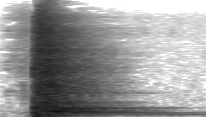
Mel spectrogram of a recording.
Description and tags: hit someting
I smash a bin liner in my bathroom
I used my laptop microphone
I edit this in audacity
That's all
bang, gun, smash, shooting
